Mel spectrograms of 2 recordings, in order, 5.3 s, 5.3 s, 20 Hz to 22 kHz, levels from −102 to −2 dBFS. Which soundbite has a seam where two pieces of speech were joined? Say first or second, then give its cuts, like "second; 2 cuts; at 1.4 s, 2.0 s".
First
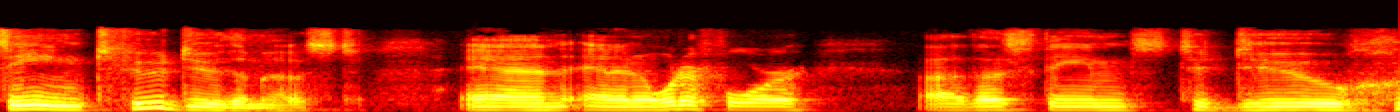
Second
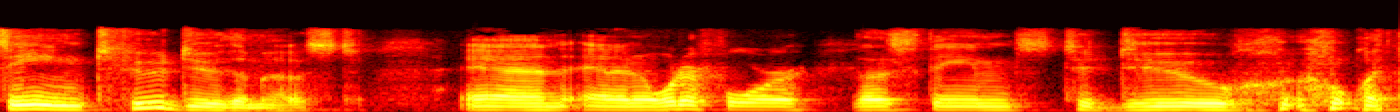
second; 1 cut; at 3.2 s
